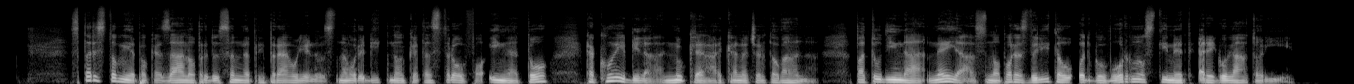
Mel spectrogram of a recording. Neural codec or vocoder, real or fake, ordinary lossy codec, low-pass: codec, 44.1 kHz, 2.6 kbps, DAC; fake; none; 19.8 kHz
